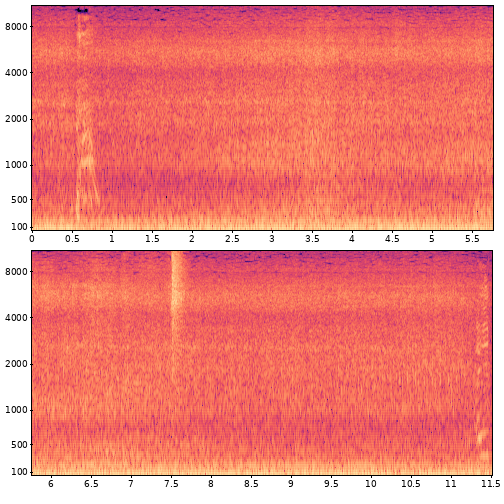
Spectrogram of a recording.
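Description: A motorcycle engine idles, a loud, steady low rumble that holds for the whole stretch, with a brief hiss or clatter cutting through near the end.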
